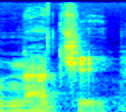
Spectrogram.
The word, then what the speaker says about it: Nagy: Nagy is spelt N-A-G-Y. In America, they pronounce it Nagy or Nagy. But every Hungarian I've spoken to pronounces that word as Nagy. And that's what I'll stick to.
